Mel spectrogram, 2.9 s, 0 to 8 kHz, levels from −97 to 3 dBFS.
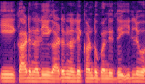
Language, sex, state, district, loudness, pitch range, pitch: Kannada, male, Karnataka, Belgaum, -14 LUFS, 105-115 Hz, 110 Hz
